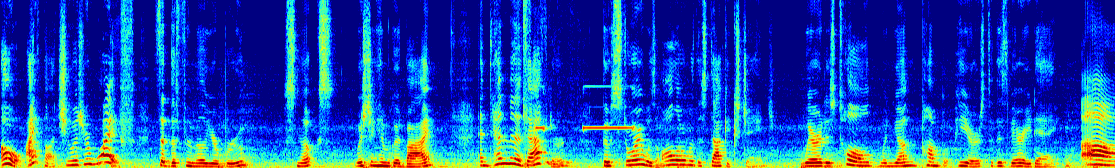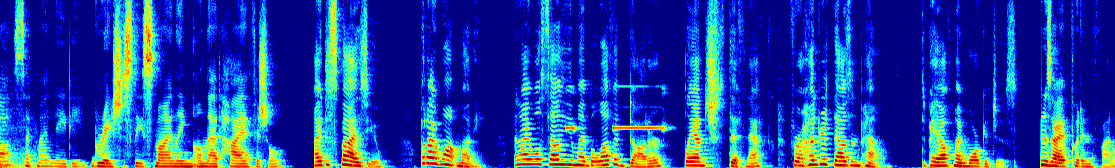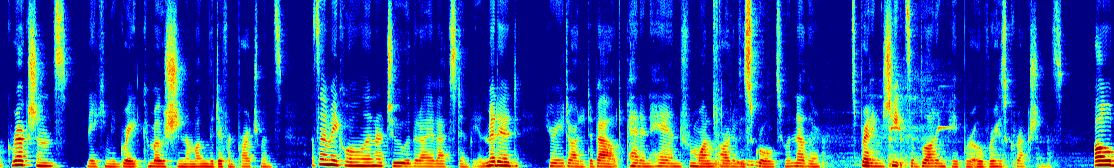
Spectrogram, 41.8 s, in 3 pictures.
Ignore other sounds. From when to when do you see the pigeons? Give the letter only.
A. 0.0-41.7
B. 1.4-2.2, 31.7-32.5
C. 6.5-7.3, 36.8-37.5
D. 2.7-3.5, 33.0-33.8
C.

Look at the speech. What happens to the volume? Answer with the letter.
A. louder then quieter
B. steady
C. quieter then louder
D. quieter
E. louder
B.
